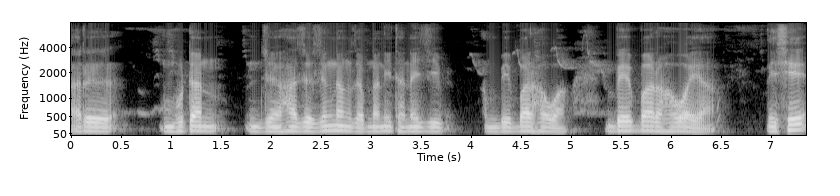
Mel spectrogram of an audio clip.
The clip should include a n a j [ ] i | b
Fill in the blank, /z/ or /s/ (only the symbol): z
